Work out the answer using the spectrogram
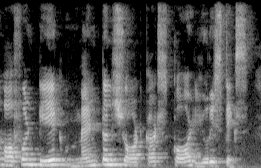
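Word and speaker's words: heuristics: और purchase decision में शुरू वाले क्वेश्चंस याद करें कि consumer often take mental shortcuts called यूरिस्टिक्स। ये एच साइलेंट है इसके अंदर, इसको यूरिस्टिक्स कहते हैं।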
